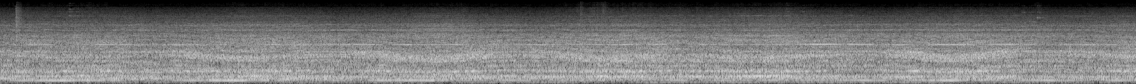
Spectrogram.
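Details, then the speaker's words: Aeros upright vacuum cleaner, model U162C, first test after unboxing on carpet: motor holds a steady, even whine, pitch swinging gently as the head moves back and forth; sounds healthy, normal running. "so let's just hope it works so it works"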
